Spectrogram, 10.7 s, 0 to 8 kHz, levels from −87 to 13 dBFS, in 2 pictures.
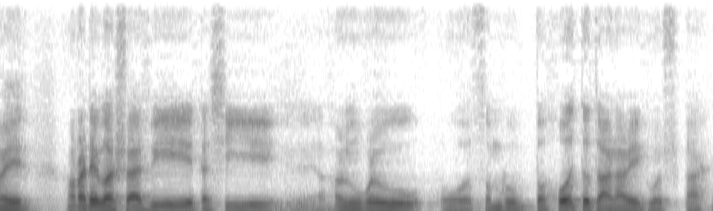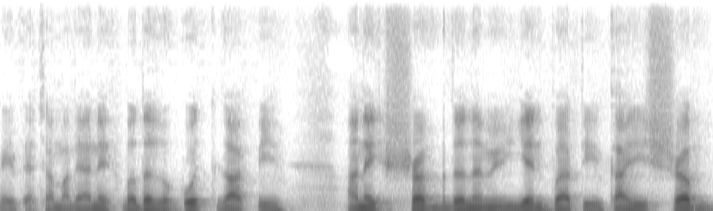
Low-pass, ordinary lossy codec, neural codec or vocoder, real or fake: none; none; codec, 16 kHz, 0.5 kbps, FunCodec, trained on Chinese and English, 25 frames a second; fake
